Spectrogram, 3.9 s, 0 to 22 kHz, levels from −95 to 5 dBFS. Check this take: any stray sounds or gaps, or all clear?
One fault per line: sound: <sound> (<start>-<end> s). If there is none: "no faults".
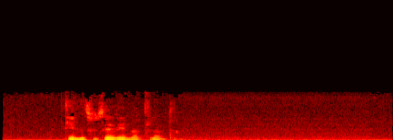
no faults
